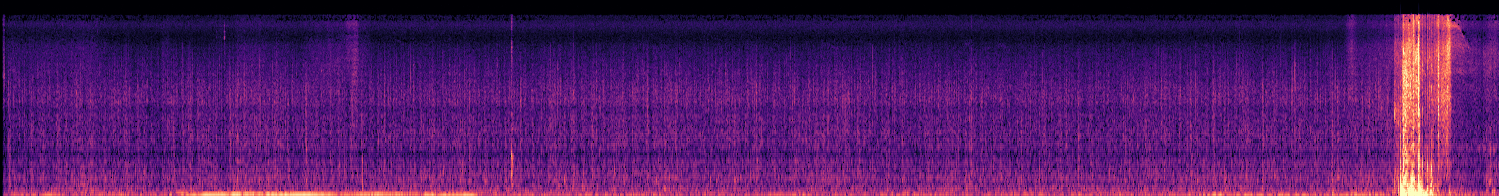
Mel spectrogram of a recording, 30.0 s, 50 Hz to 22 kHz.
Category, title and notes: Soundscapes > Nature
rain in car (3)
Was in my car after work and recorded the sounds of the rain hitting from the inside
car, field-recording, nature, rain, rainstorm, storm, thunder, thunderstorm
